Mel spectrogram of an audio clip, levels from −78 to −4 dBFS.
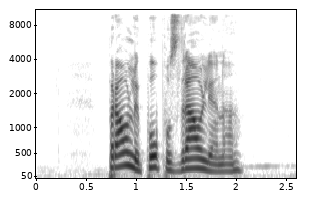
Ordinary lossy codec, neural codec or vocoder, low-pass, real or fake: MP3, 96 kbps; none; 9.9 kHz; real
